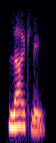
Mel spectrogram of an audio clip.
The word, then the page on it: lightly: Indian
